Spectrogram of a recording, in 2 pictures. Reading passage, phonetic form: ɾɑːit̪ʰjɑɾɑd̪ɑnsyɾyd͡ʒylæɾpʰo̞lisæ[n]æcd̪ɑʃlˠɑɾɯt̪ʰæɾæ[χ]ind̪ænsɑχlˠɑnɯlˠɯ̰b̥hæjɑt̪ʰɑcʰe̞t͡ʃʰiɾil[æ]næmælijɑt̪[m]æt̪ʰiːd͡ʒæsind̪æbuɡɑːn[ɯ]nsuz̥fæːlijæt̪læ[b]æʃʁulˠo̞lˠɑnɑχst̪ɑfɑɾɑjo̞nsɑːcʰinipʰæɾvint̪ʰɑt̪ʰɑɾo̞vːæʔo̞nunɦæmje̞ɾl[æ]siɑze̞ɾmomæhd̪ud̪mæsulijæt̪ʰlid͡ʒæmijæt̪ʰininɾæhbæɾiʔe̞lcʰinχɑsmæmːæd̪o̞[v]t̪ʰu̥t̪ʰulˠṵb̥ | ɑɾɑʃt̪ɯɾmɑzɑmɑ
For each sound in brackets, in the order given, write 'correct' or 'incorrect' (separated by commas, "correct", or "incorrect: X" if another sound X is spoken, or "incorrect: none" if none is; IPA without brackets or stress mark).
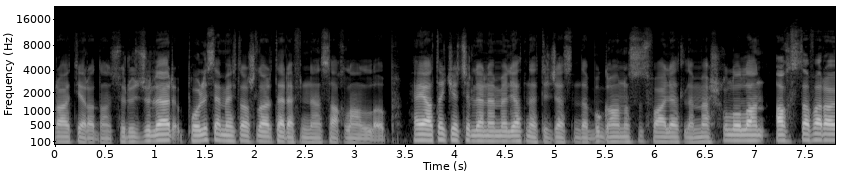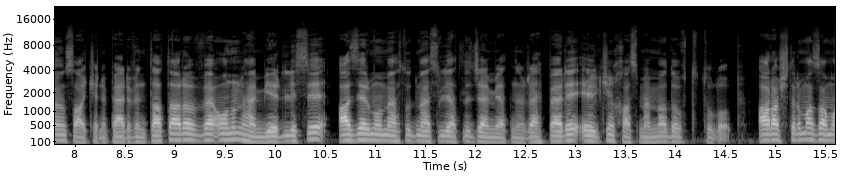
incorrect: m, incorrect: f, correct, incorrect: n, incorrect: u, incorrect: m, incorrect: i, correct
